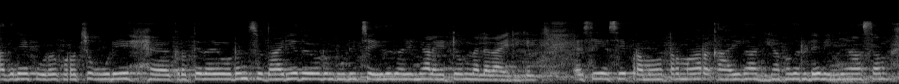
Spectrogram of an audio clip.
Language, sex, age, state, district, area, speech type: Malayalam, female, 45-60, Kerala, Kollam, rural, spontaneous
